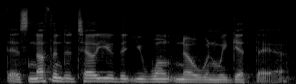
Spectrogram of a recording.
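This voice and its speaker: A man's voice: medium pitch, normal speed, gravelly, a little mellow, lightly acted. Man acting a cryptic, terse radio-play boatman. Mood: cryptic, matter-of-fact. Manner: evasive, matter-of-fact, terse. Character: cryptic, laconic male boatman rowing a young heiress.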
